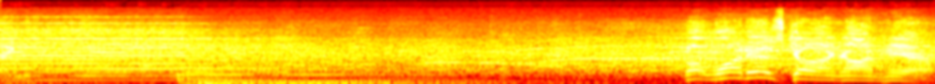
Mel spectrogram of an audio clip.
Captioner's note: bell tolls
